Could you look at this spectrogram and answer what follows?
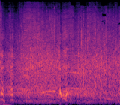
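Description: A crowd sound effect in the game Path of Exile claps steadily in a dense, even patter of applause, fairly faint and continuous for a couple of seconds.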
